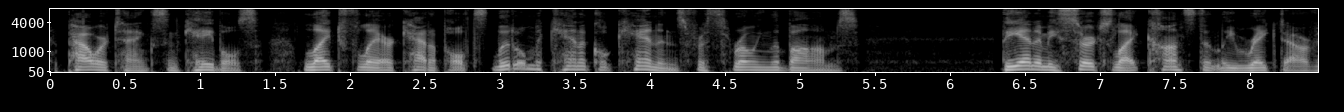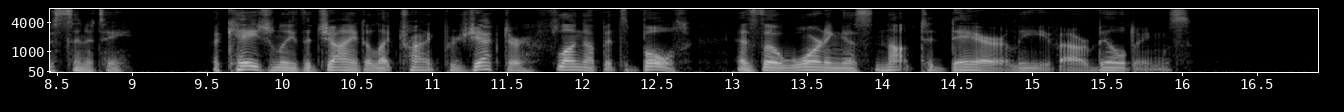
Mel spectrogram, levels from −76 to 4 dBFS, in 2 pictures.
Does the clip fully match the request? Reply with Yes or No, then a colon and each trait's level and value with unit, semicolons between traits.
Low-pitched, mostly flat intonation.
No: low, 120 Hz; average, 3.3 semitones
